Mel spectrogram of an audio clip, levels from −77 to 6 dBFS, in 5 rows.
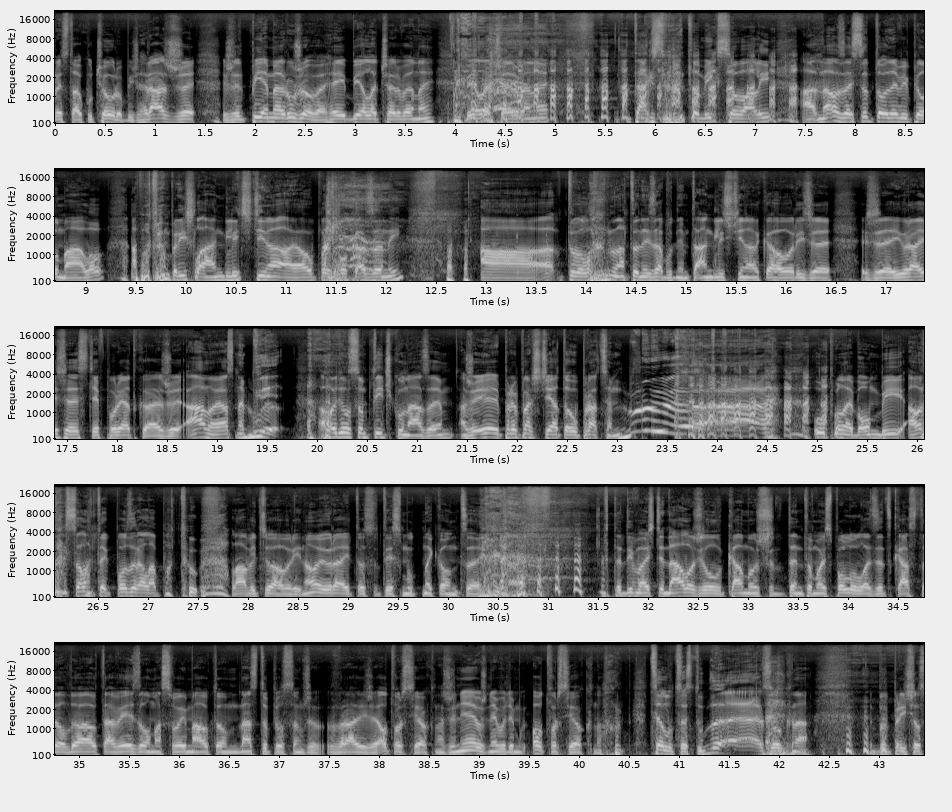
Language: Slovak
